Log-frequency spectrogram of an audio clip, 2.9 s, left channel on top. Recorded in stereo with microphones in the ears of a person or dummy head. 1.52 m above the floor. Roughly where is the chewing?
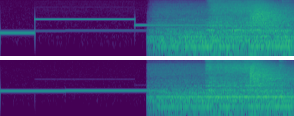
Right.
